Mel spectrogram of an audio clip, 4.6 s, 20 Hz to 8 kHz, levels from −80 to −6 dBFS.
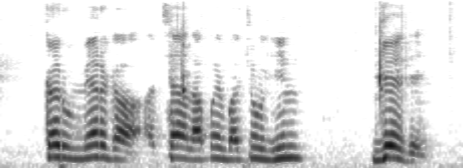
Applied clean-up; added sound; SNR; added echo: classical method WPE with log-MMSE.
